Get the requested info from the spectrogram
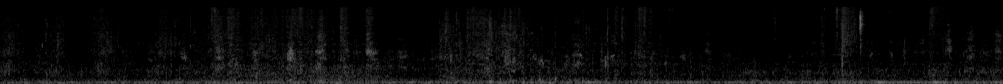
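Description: A puppy panting and moving about, faint, over a steady low rumble, with one sharp click shortly before the end.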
